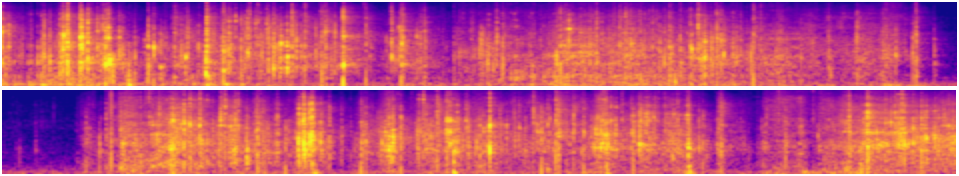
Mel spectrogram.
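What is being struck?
Kraft packing paper.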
